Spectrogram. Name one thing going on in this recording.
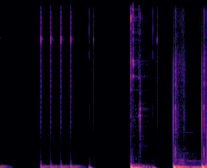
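Menu clicks tick softly.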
